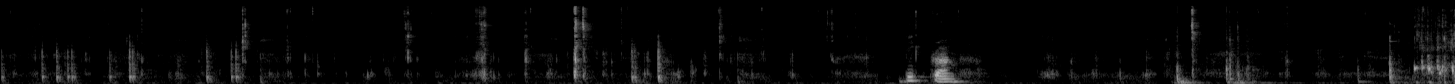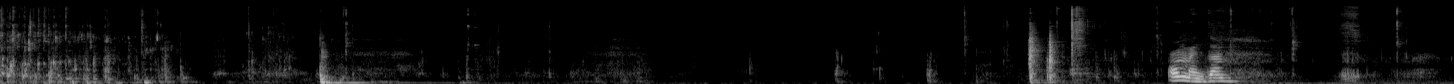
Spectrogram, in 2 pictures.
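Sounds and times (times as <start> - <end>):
close chewing with mouth clicks: 0.0 - 9.0, 9.7 - 14.4, 26.8 - 29.0.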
